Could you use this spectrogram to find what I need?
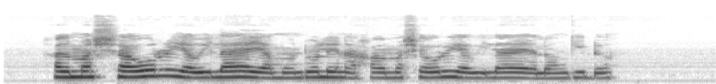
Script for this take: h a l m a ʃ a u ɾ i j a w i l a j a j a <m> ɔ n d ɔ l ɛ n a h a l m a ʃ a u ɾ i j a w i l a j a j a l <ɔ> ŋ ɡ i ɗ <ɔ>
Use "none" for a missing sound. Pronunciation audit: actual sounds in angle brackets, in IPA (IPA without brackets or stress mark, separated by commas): m, ɔ, ɔ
